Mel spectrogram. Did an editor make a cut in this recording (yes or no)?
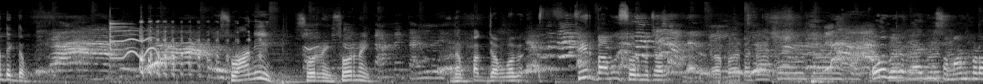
no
